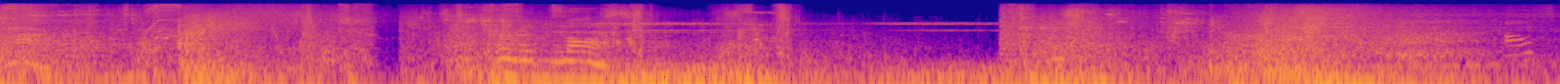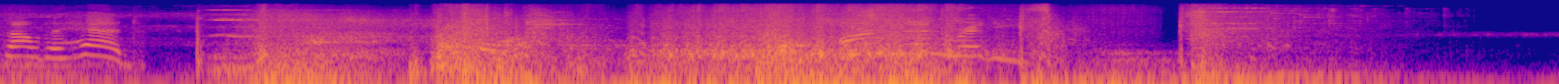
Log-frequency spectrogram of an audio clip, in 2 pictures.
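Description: Video game sword strikes clash repeatedly.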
